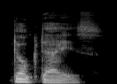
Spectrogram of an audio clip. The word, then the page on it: dog days: Australian English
